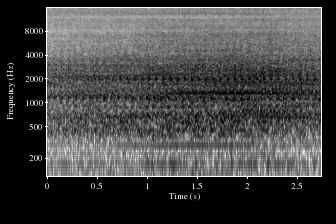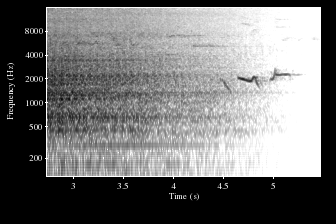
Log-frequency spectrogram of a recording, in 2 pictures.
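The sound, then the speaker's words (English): A farm tractor engine, used by farmers to plant wheat seeds in fields, rumbles steadily and loudly, a constant low diesel drone that gradually fades and cuts out just before the end. “Some farmers use a tractor.”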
